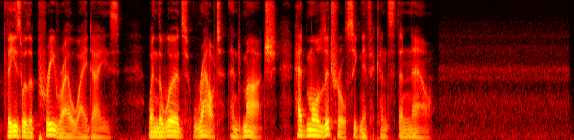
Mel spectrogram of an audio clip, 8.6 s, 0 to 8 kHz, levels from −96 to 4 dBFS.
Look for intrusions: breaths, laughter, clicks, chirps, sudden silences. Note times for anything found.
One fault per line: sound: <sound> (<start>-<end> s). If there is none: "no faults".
no faults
